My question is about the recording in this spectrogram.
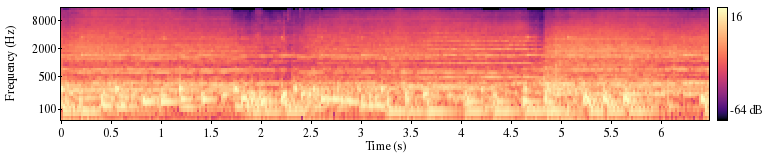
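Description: High school marching band playing its field show, brass and drums together over a moving bass line.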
